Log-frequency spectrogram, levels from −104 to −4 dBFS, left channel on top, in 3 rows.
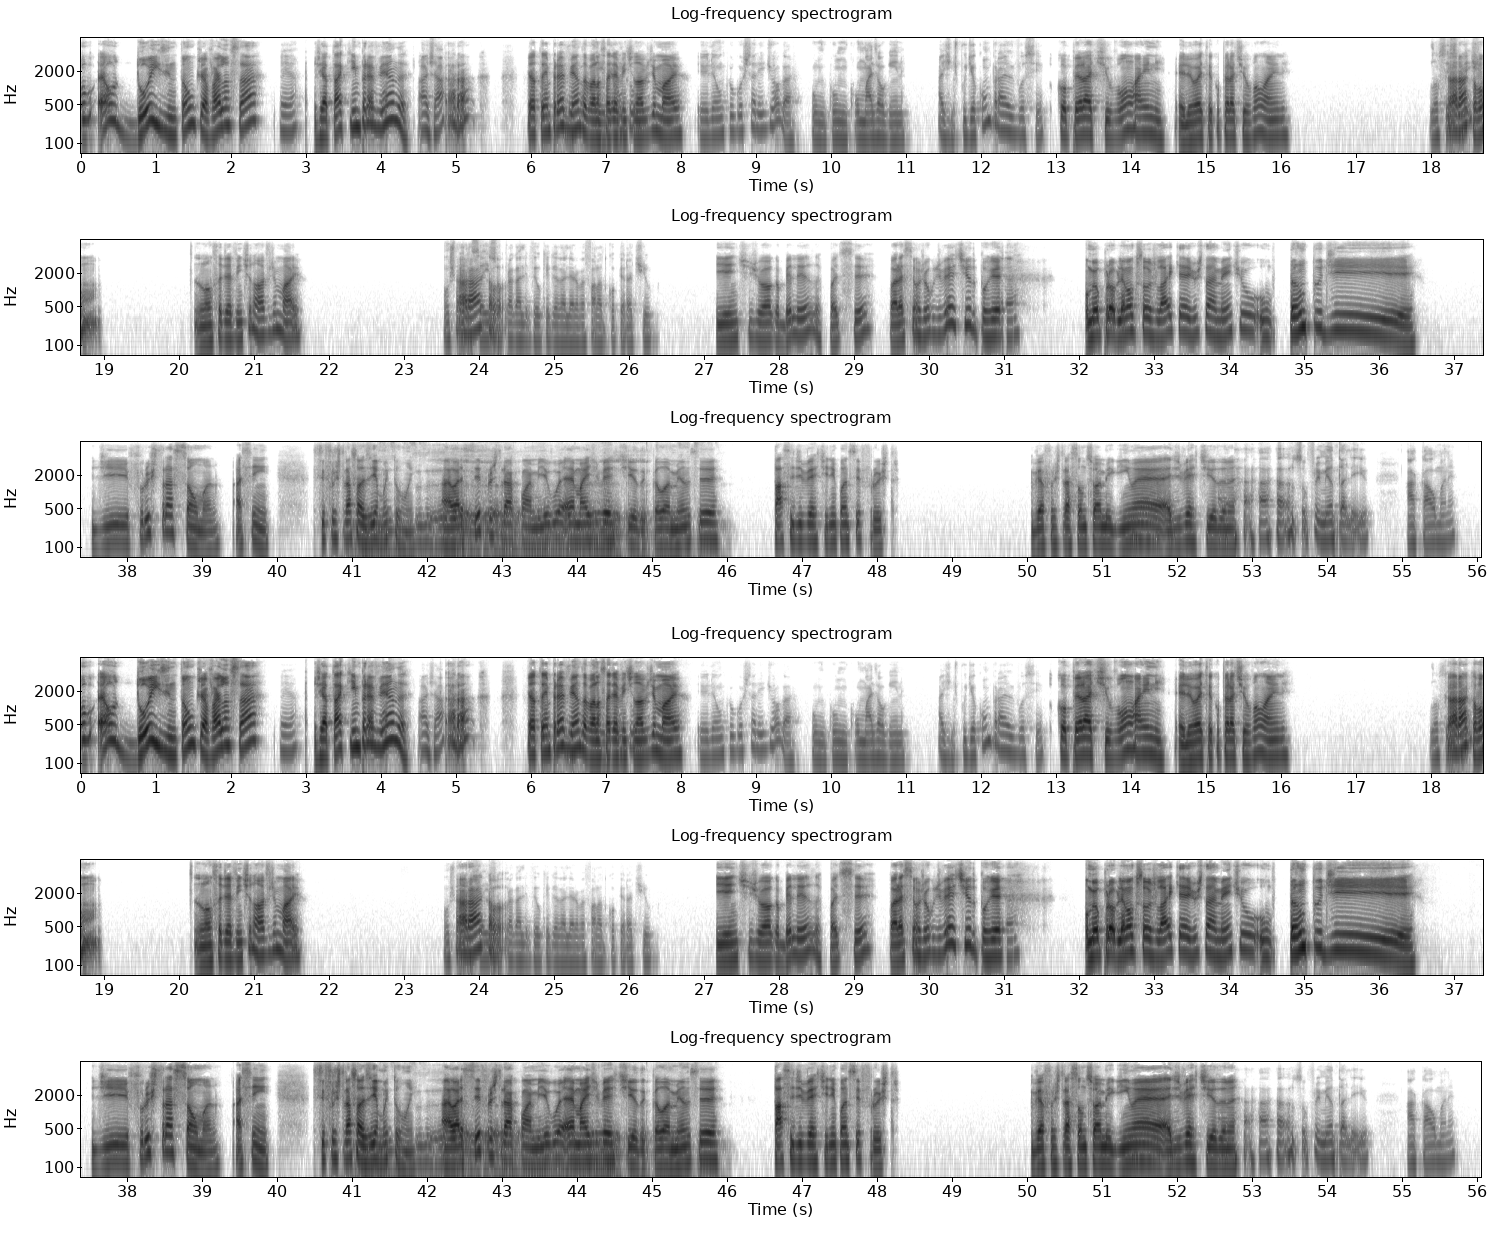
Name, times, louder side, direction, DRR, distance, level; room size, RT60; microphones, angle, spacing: voice 1, 0.0-2.4 3.1-4.4 4.9-5.2 6.0-8.0 13.0-16.1 18.2-18.9 20.2-21.6 23.7-24.3 27.2-29.2 29.5-31.0 32.1-36.5 37.5-39.9 40.5-41.8 42.2-45.9 46.6-48.3 50.1-52.8, right 5 dB, 75° right, 0.6 m, -26 dB
voice 2, 4.5-4.9 6.3-7.5 8.2-11.0 11.4-12.9 18.0-18.7 23.5-26.3 30.9-31.2 51.4-52.0 52.5-54.6 55.1-55.7, left 1 dB, 60° left, 3.7 m, -42 dB
sound 1, 40.9-46.0, equal, 5° left, 1.9 m, -39 dB
head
